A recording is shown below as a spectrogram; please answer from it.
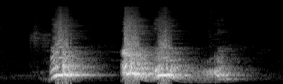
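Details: Pit Bull puppy squabbling with a bunch of flowers: one loud rough bark, a short pause, then two quick harsh barks trailing off into a lower growly tail.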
